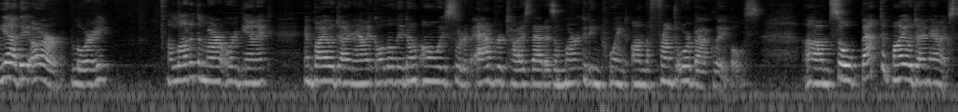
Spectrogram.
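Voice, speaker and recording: A woman hosts a live stream, answering viewers' comments in easy, rambling chat full of ums and quick self-corrections. Her voice sits a bit high. The room around her is echoey, with a faint hiss underneath. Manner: chatty, warm asides, frequent ums and self-corrections. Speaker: wine writer hosting a live stream.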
